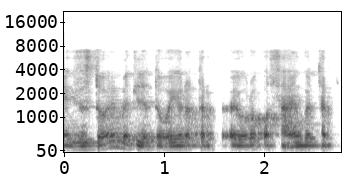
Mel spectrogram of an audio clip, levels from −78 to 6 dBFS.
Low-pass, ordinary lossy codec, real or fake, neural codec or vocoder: 7.2 kHz; MP3, 96 kbps; real; none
